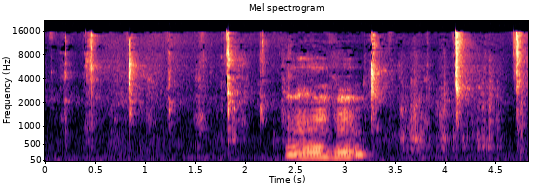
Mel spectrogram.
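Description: Close-miked chewing: sparse wet mouth clicks and lip smacks, with a short hummed "mmm" of enjoyment about halfway through.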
